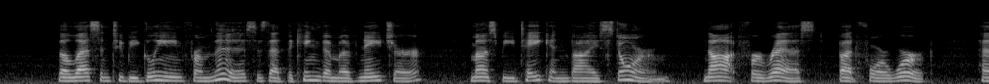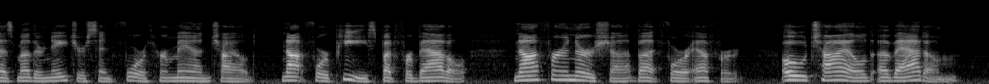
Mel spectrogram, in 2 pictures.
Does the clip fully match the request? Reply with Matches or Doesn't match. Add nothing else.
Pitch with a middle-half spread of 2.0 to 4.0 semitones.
Matches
